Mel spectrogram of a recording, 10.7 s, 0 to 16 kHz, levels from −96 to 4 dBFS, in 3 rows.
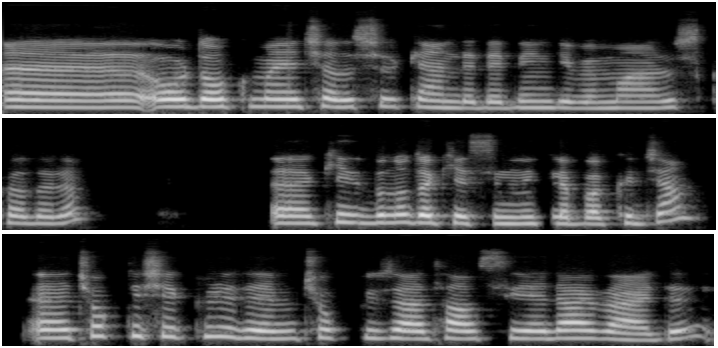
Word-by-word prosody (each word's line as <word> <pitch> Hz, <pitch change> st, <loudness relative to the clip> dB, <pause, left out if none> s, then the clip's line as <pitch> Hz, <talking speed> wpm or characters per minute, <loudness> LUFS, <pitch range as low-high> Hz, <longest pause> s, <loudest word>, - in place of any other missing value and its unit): Eee, 225 Hz, -1 st, +2 dB
orada 245 Hz, 0 st, +7 dB
okumaya 245 Hz, 0 st, +1 dB
çalışırken 240 Hz, -2 st, -2 dB
de 200 Hz, -, -4 dB
dediğin 210 Hz, +1 st, -5 dB
gibi, 195 Hz, -2 st, -5 dB
maruz 205 Hz, +2 st, -7 dB
kalırım. 230 Hz, +6 st, -4 dB, 0.9 s
Eee, 230 Hz, -1 st, +1 dB
ki 255 Hz, +2 st, -2 dB
bunu 245 Hz, +2 st, +1 dB
da 245 Hz, -1 st, +7 dB
kesinlikle 215 Hz, -2 st, -2 dB
bakacağım. 235 Hz, -, -3 dB, 0.2 s
Eee, 270 Hz, 0 st, +4 dB
çok 330 Hz, +3 st, -3 dB
teşekkür 320 Hz, -2 st, -3 dB
ederim, 255 Hz, -4 st, +1 dB
çok 270 Hz, +2 st, -6 dB
güzel 255 Hz, -2 st, +2 dB
tavsiyeler 255 Hz, 0 st, +2 dB
verdin. 235 Hz, +6 st, -1 dB
240 Hz, 130 wpm, -22 LUFS, 220-260 Hz, 0.9 s, orada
